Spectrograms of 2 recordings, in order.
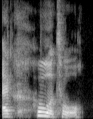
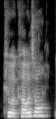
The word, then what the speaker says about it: Quetzalcoatl: No, their C's were pronounced as K's, actually. So it'd be Quetzalcoatl? – Quetzalcoatl? – Yeah.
